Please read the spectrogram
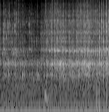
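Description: A quiet sip of a Tom Collins cocktail, a soft wet slurping of liquid that runs steadily for about two seconds over a low background hum, with no one talking.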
